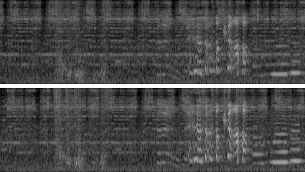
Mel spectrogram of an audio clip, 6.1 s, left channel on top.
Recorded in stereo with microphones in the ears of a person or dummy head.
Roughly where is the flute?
Right.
